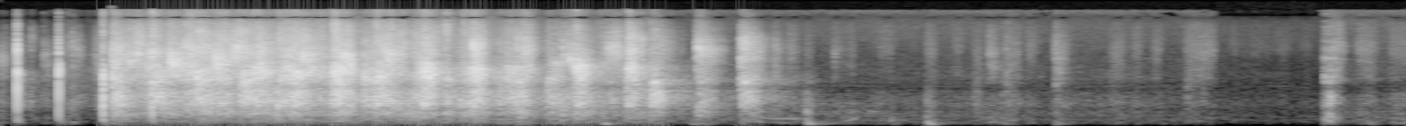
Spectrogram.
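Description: A crowd breaks into loud, dense clapping that holds steady for several seconds, then thins into scattered claps and fades, with one last isolated clap near the end.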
